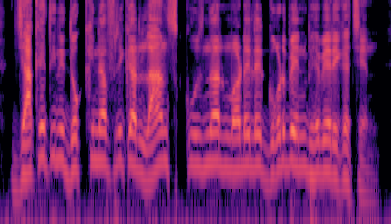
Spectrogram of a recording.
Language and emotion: Bengali, neutral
